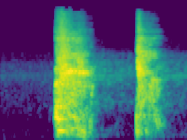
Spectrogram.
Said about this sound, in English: oh, sneezes. Bless you. I'm gonna leave that in there because that's whoa. Yeah. Sorry, guys. I am fighting off a slight cold. It is not the Rona. It's just a minor sinus infection.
